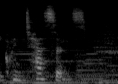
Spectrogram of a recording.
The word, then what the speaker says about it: Quintessence: I know this is the palette that everyone had problems pronouncing because it's pretty close to quintessential, so I think minds were like skipping to there, but it's the Quintessence Palette, and this is also in the light variation.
